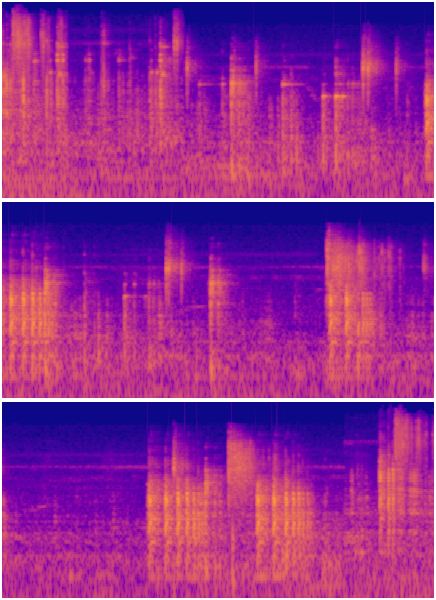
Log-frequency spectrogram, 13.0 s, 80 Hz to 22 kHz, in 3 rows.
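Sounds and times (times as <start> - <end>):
marbles rattling through wooden run: 0.0 - 1.8, 12.1 - 12.9.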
